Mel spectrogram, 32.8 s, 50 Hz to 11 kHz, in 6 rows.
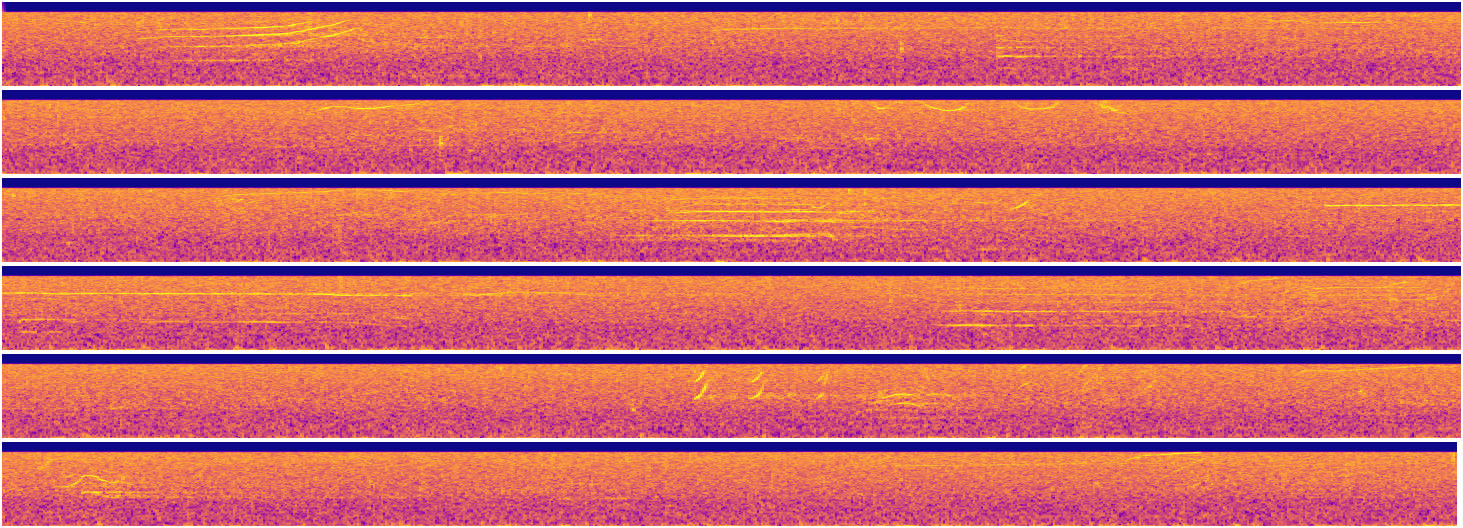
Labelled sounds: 0.4	1.4	killer whale, 1.0 to 5.4 kHz
13.2	14.3	killer whale, 0.78 to 5.6 kHz
19.9	20.8	killer whale, 0.54 to 5.0 kHz

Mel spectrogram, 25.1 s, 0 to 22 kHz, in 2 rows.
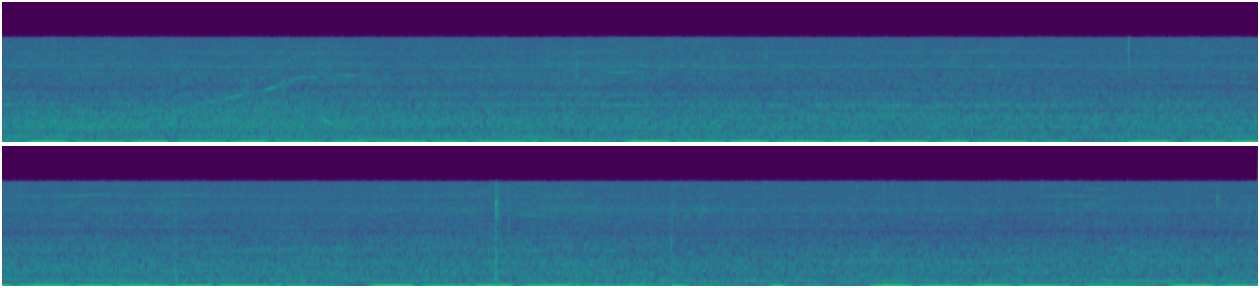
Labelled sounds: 1.8	3.7	killer whale, southern resident, L pod, call S19, 0.82 to 8.0 kHz
5.7	6.7	killer whale, southern resident, 2.6 to 8.0 kHz
12.6	14.7	killer whale, southern resident, 4.7 to 8.0 kHz
16.5	19.0	killer whale, southern resident, whistle, 2.5 to 8.0 kHz
19.3	19.7	killer whale, southern resident, 1.9 to 4.4 kHz

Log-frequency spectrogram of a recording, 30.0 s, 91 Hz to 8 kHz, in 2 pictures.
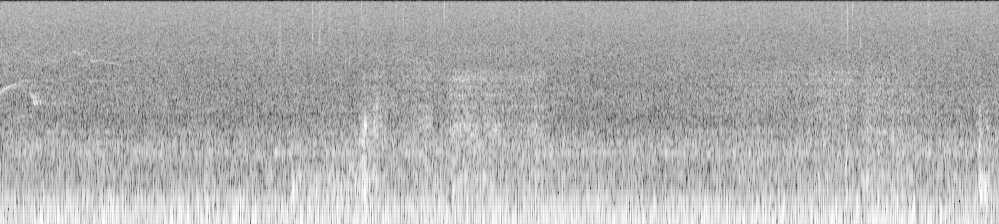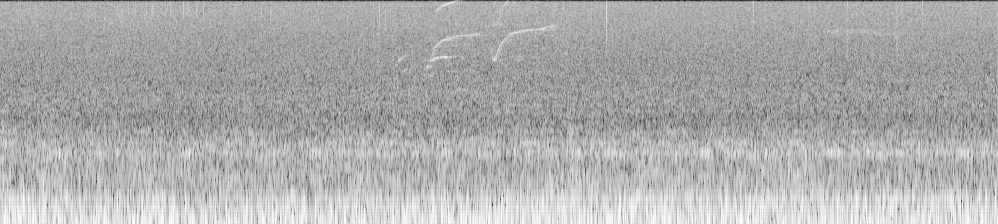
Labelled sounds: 21.3	23.4	killer whale, 1.8 to 8.0 kHz

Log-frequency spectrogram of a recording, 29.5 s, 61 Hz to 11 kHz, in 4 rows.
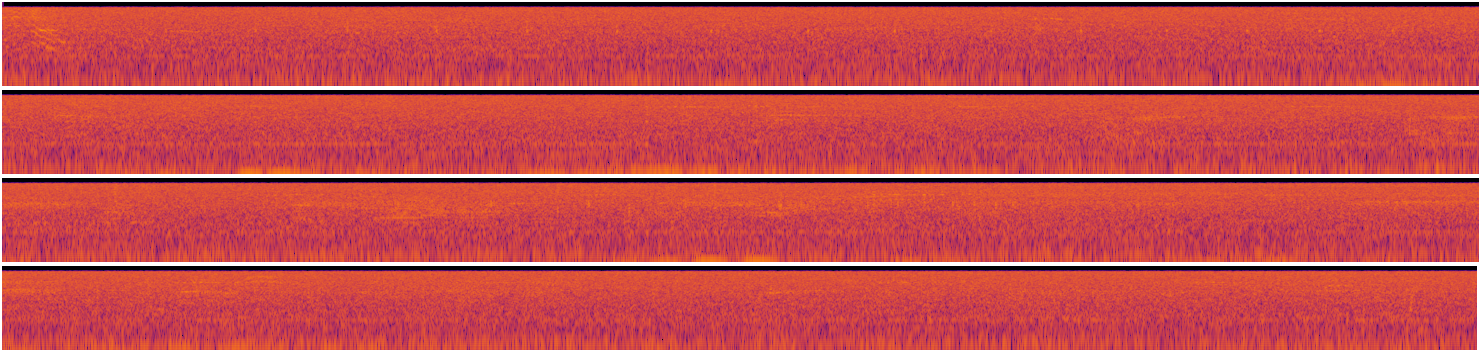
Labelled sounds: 11.2	11.5	Pacific white-sided dolphin, 2.2 to 2.4 kHz
16.6	16.9	Pacific white-sided dolphin, 0.83 to 1.1 kHz
21.1	21.3	Pacific white-sided dolphin, 3.6 to 3.8 kHz
23.0	23.3	Pacific white-sided dolphin, 3.8 to 4.0 kHz

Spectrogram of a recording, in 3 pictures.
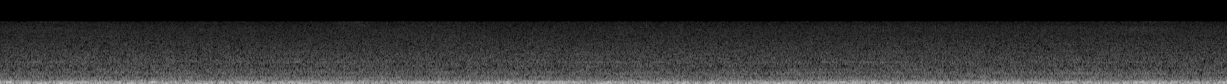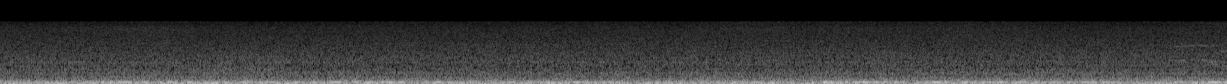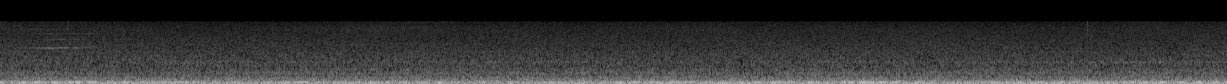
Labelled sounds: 24.7	25.4	killer whale, 2.1 to 5.3 kHz

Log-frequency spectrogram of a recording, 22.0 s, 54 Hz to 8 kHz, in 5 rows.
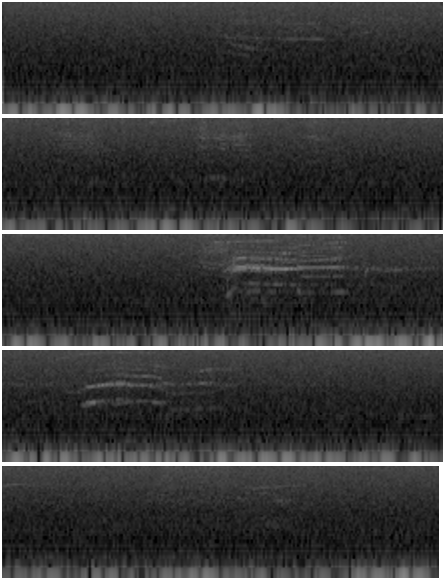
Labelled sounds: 2.3	3.4	killer whale, Bigg's (transient), 0.93 to 1.9 kHz
10.8	12.8	killer whale, Bigg's (transient), 0.80 to 5.8 kHz
13.8	15.5	killer whale, Bigg's (transient), 0.80 to 7.0 kHz
17.6	18.0	killer whale, Bigg's (transient), 3.0 to 3.5 kHz
20.1	20.7	killer whale, Bigg's (transient), 2.7 to 3.3 kHz

